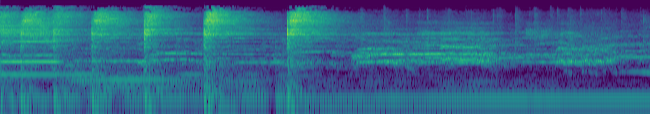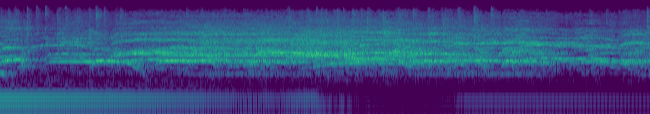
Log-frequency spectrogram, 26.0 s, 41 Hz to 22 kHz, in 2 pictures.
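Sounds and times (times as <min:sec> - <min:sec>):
audience whooping and shouting: 0:00.0 - 0:26.0.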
